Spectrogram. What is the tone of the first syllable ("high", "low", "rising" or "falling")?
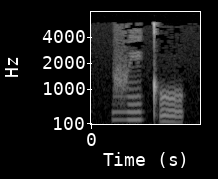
high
